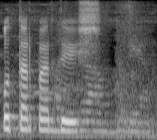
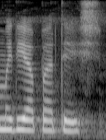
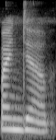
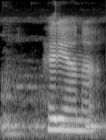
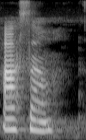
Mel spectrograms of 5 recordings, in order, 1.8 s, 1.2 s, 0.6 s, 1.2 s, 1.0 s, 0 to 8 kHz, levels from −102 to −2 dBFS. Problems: constant background noise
